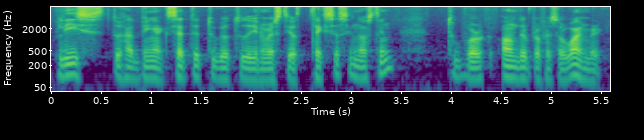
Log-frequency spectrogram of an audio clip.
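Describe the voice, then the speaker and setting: A man in his sixties from Guatemala, speaking English, shares memories with students in a halting way, full of filler pauses. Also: sits low, mellow. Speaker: physicist. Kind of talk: reminiscing talk to students.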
